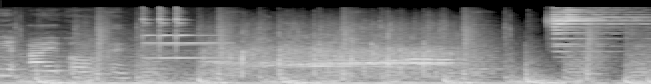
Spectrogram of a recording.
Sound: applause

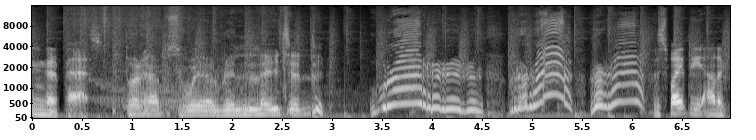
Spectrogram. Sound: weird peacock sounds

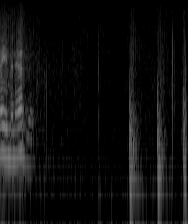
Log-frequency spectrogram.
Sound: knocking

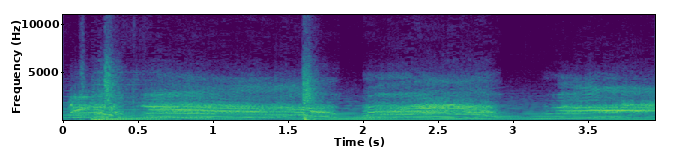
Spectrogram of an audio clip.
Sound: man screaming

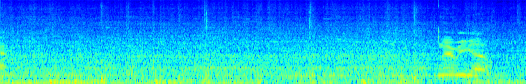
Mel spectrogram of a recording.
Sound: engine hamming

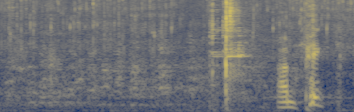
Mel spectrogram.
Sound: audience laughs

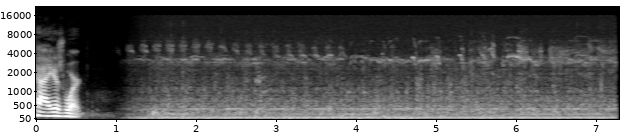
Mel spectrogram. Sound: birds chirping

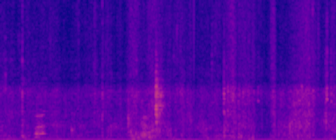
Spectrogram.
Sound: grunting

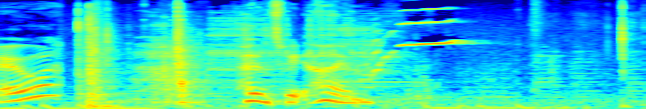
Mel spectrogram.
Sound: gasps

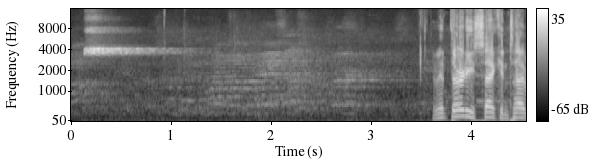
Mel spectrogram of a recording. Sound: whistle blowing

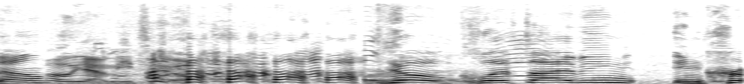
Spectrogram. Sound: laughing

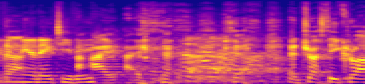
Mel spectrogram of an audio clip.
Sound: laughter

